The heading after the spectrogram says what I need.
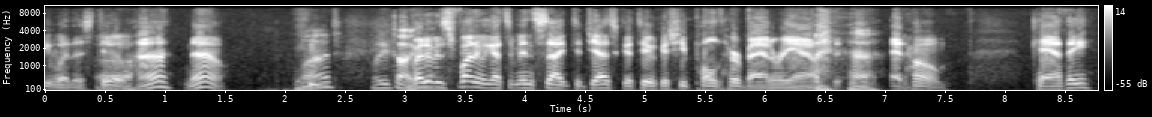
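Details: Adult male speakers on a radio talk show; Normal conversational speech.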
